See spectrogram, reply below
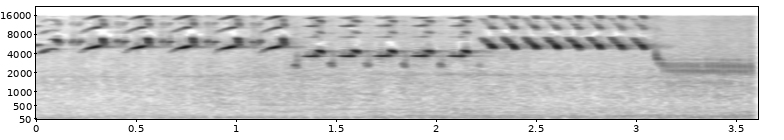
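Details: Canary lure song to coax young or silent canaries into singing: rapid high looping notes, clipped repeated chips in quick succession, then a lower sustained buzzing tour at the end.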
